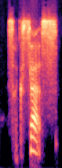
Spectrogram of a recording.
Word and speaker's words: success: it colt 29 success put the stress on the second syllable success and i added 33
